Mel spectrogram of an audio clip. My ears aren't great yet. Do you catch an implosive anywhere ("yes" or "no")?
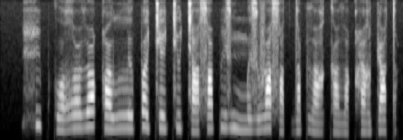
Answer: no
